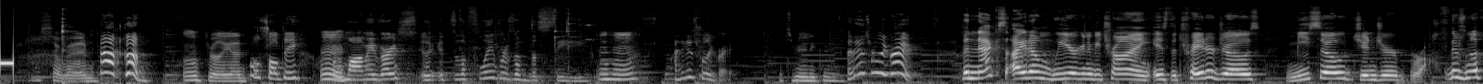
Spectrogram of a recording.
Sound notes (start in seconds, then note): 7.4 low voice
